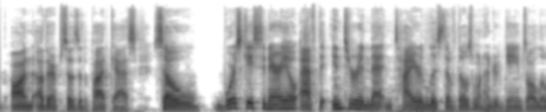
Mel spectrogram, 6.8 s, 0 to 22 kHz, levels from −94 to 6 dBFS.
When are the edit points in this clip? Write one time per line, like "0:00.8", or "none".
0:01.8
